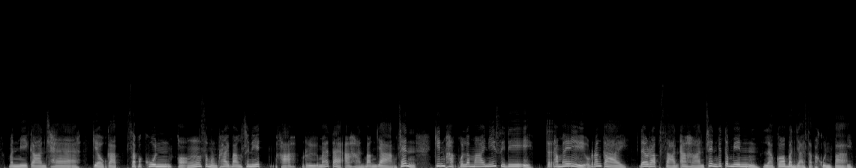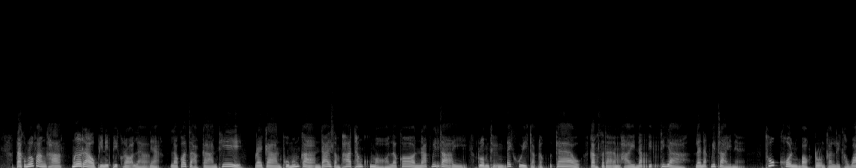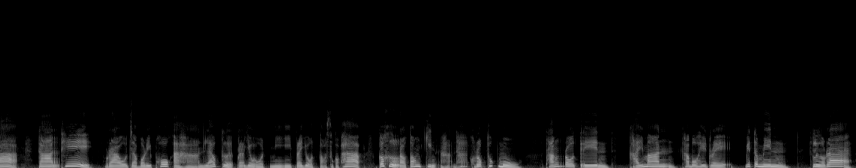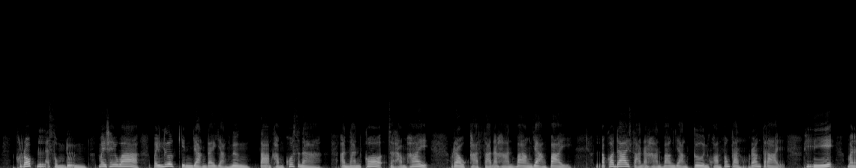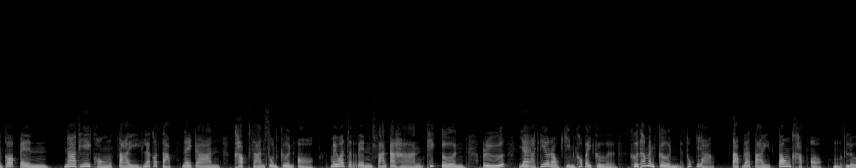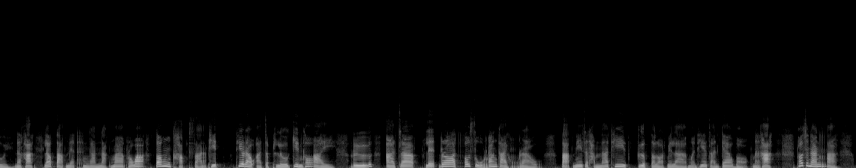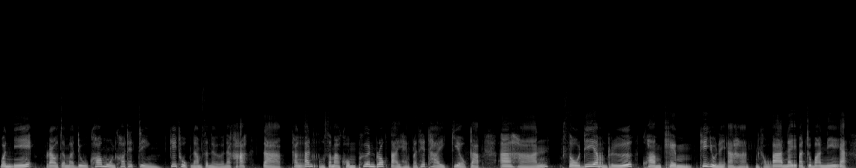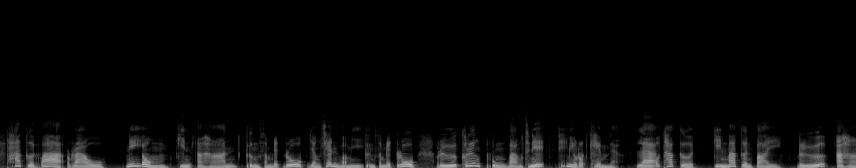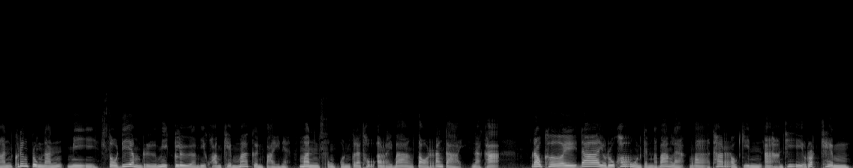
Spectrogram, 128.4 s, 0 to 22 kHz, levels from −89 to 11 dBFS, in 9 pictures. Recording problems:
muffled; very; fading above 4 kHz
choppy; very; 7% of the speech affected

